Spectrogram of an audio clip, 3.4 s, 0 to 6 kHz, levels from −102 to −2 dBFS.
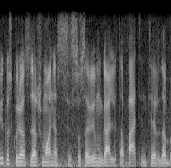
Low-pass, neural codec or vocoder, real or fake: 5.4 kHz; none; real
